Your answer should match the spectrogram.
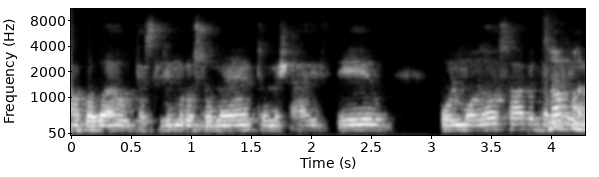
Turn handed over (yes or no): yes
